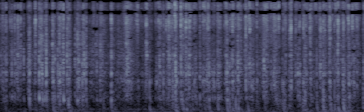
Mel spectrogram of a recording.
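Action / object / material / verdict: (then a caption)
scrape / foam bath loofah / foam / none. A cream foam bath loofah is squeezed, then scratched with long nails across its ruffled foam petals. The result is a dense stream of quick, crackly scratches and rustles with bright, airy texture and little low end.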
